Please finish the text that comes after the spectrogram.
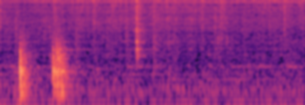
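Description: Onion frying in vegetable oil in a large electric fry pan: a close, even sizzle with a couple of brief utensil scrapes near the start, no talking.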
